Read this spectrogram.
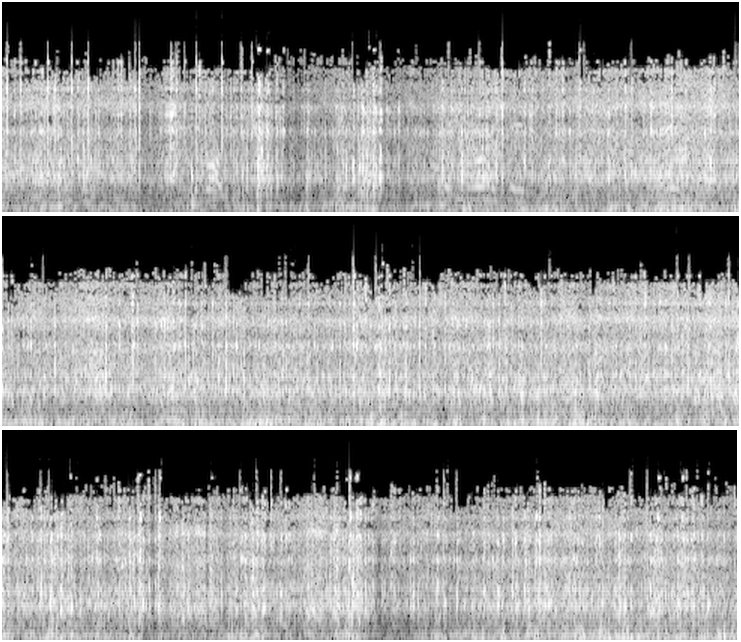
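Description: Tyres rumble and crunch over a dirt track.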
